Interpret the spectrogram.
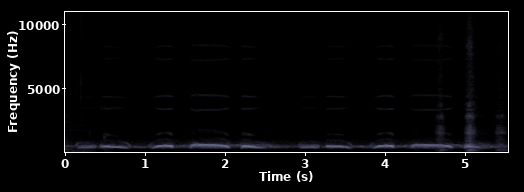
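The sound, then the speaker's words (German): A wood pigeon cooing, a steady run of soft, hollow, rhythmic coos, followed near the end by a few short breathy puffs of a bear snorting, played from sound effect files. “Ringelt der Arbeit und wieder das Schnaufen von Bären.”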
